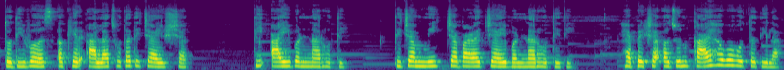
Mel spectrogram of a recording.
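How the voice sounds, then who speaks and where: Woman reading a love story episode, kinda high voice, gentle, faint music under it. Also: steady tone, normal speed. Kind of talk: serial story narration. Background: faint background music.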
